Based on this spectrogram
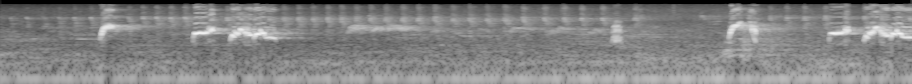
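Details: Red-whiskered bulbul, a caged lure bird from Vietnam used to train other bulbuls to sing, giving loud bright whistled phrases in bursts near the start, middle and end, with softer warbling between and a steady low hum behind.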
